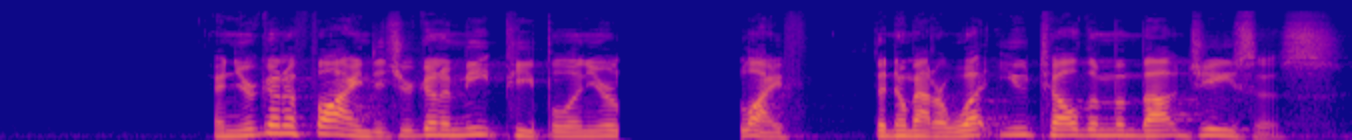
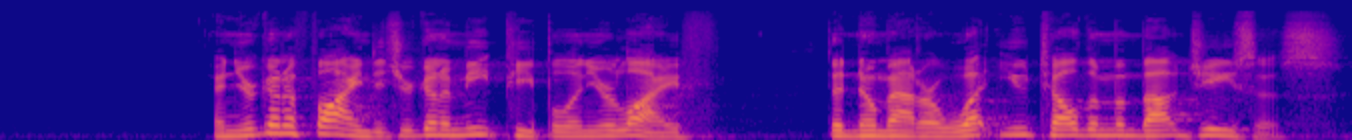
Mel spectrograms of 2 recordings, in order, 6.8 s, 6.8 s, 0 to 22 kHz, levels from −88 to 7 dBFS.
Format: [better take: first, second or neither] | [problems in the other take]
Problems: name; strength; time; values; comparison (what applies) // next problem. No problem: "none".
second | audio freezing; at 3 s for 0.5 s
